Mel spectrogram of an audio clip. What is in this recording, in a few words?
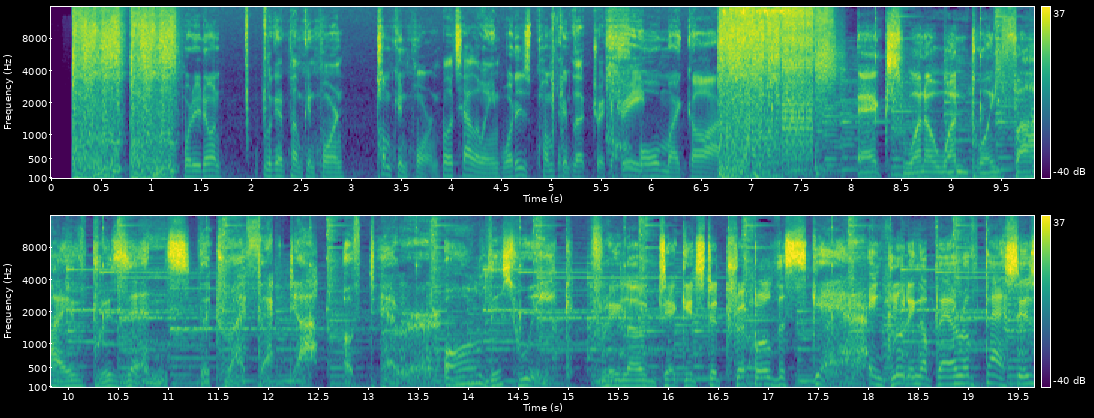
Radio Promo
